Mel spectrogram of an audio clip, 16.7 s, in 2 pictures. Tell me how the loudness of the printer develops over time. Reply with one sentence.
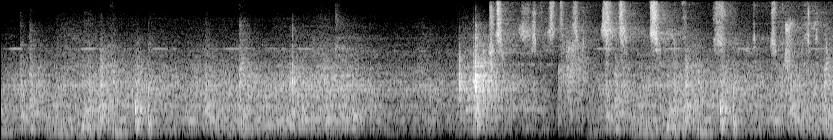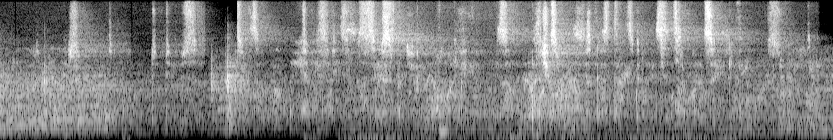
The loudness of the printer goes down.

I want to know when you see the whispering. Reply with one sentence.
You can hear the whispering from 4.8 to 16.6 s.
